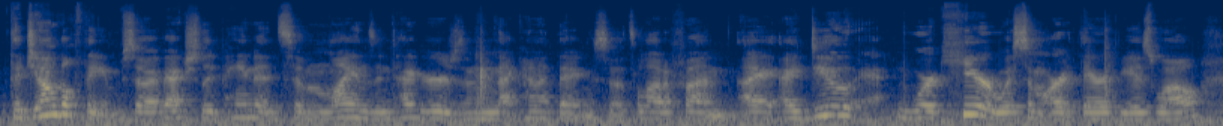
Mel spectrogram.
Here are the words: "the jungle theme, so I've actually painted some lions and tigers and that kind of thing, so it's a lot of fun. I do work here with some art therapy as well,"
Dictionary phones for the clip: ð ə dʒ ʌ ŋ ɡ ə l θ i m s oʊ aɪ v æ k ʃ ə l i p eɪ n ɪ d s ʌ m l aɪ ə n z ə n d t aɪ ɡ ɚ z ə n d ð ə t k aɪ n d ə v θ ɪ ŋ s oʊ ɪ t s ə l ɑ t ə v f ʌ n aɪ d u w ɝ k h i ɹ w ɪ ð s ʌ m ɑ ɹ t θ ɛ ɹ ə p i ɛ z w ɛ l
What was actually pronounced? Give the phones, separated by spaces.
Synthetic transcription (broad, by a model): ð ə dʒ ʌ ŋ ɡ l θ i m s oʊ aɪ v æ k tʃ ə l i p eɪ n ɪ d s ʌ m l aɪ ə n z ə n t aɪ ɡ ɚ z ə n ð ə t k aɪ n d ə v θ ɪ ŋ s oʊ ɪ t s ə l ɑ t ə v f ʌ n aɪ d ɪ w ɝ k h i ɹ w ɪ ð s ʌ m ɑ ɹ t θ ɛ ɹ ə p i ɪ z w ɛ l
